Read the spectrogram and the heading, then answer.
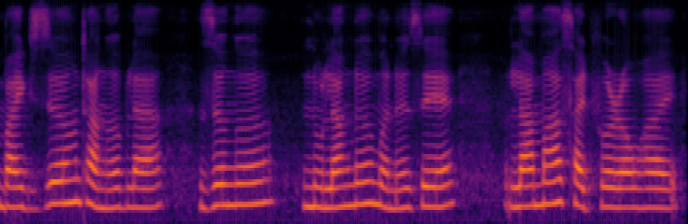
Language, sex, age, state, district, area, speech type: Bodo, female, 30-45, Assam, Chirang, rural, spontaneous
